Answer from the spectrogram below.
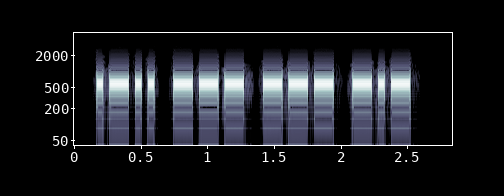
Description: Morse code, heard as a keyed tone, about 25 wpm, 600 Hz. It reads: LOOK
